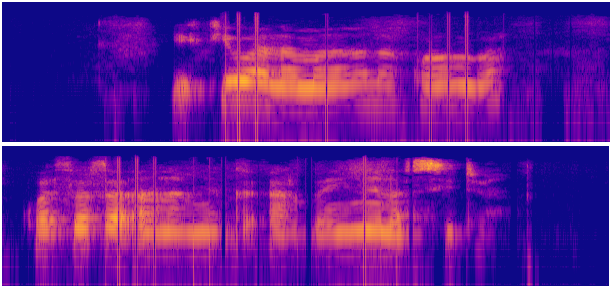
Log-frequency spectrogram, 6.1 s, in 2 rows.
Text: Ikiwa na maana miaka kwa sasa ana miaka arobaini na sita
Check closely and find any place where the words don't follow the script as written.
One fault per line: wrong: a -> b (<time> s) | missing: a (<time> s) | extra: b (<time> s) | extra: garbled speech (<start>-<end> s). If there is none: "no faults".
wrong: miaka -> kwamba (2.0 s)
